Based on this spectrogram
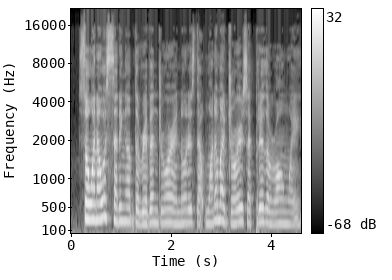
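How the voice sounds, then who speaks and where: Soft-spoken and fairly high-pitched, a woman talks at a very fast pace with hardly any pauses and fairly even intonation. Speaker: crafting YouTuber. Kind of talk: voiceover tutorial. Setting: home, others sleeping.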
